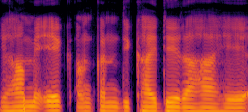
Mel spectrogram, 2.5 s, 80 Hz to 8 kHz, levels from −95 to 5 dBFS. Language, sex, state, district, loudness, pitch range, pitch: Hindi, male, Arunachal Pradesh, Longding, -19 LUFS, 105-115 Hz, 115 Hz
